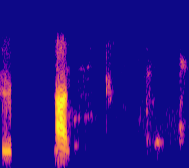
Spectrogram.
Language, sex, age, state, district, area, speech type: Bengali, male, 45-60, West Bengal, Howrah, urban, conversation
